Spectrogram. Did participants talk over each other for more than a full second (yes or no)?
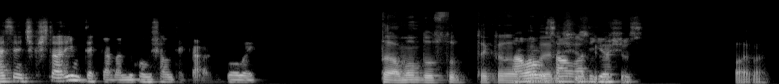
yes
